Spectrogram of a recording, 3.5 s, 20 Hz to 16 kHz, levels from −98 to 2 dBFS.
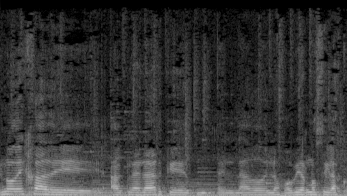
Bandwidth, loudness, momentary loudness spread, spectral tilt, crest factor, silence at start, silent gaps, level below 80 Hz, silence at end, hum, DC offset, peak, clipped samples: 16 kHz; -32 LUFS; 7 LU; -6.5 dB/octave; 16 dB; 0 s; none; -44 dBFS; 0 s; none; under 0.1%; -16 dBFS; under 0.1%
